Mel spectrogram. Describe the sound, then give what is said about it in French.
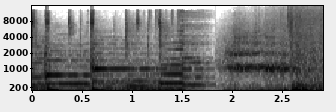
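A car's tires skid loudly in a sustained screech for nearly two seconds as the driver brakes too late, followed by the rumble of a vehicle's motor; no voices are heard. “Allô frérot, j'ai freiné trop tard, c'est la cata.”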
